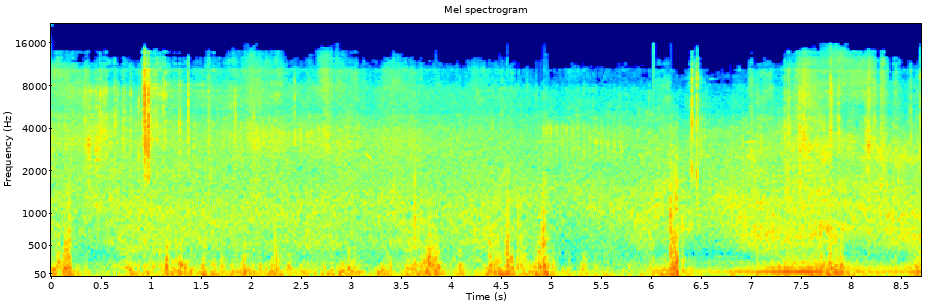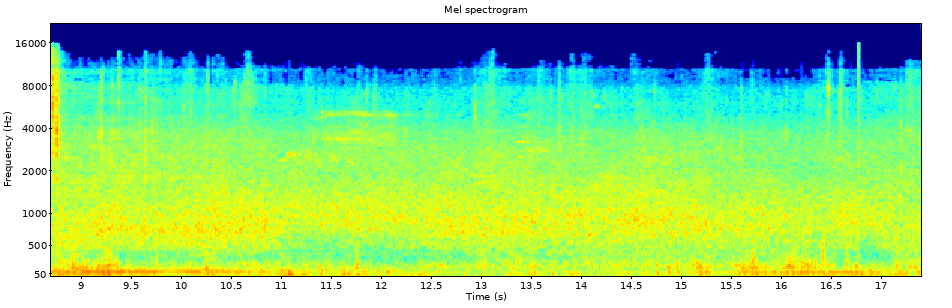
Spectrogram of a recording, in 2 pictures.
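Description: Strong wind buffeting the microphone in low rumbling gusts, loudest a little before halfway through, with a few sharp clicks and knocks from handling a spinning rod and reel during a cast and retrieve.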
